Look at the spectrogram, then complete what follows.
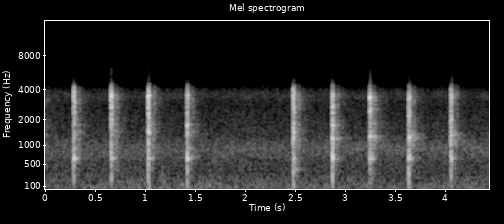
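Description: The hardened edge of a freshly quenched, hand-forged blade chopping into the edge of a piece of steel angle, a test of the blade's hardening. Nine sharp metallic strikes, each with a short ring, in two quick runs of four and five about two and a half a second, with a pause near the middle.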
